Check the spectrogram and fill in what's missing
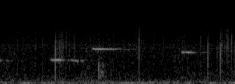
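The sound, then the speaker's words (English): Someone whistles a short tune, a few thin, clear notes rising and falling, fairly faint over a low rumbling background hiss, with no talking. “It's the killer. The whistling killer.”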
